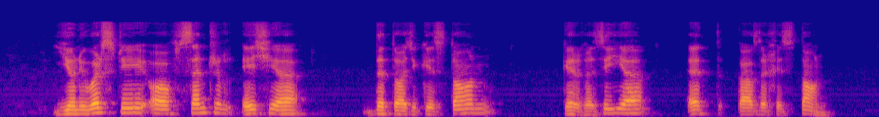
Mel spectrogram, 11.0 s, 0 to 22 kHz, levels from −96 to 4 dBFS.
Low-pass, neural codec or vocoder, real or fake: 9.9 kHz; vocoder, 22.05 kHz, 80 mel bands, WaveNeXt; fake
